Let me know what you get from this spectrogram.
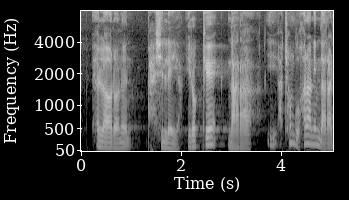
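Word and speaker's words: βασιλεία: 바를 신뢰 뭐 이렇게 부르죠 히브리어는 말코트 헬라어로는 바실레이아 이렇게 나라 천국 하나님 나라 때 나라를 발음을 합니다 근데이 나라는 단순히 어떤 지형적인 정치적인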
